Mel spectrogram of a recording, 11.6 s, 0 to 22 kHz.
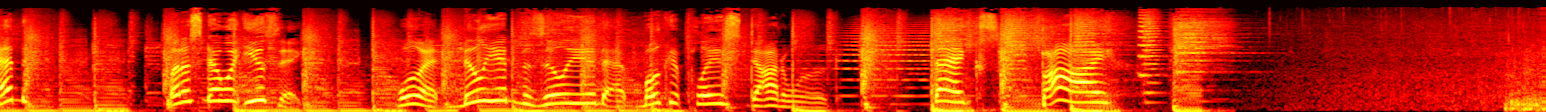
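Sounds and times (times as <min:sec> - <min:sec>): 
speech: 0:00.0 - 0:00.3, 0:01.2 - 0:02.4, 0:03.0 - 0:06.4, 0:07.1 - 0:08.5
steady rain pattering and hissing outdoors: 0:09.4 - 0:11.5.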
